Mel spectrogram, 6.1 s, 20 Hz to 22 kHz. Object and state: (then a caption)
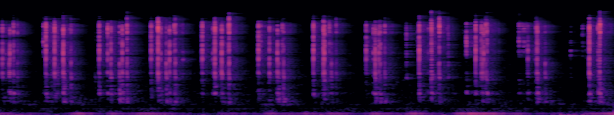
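Plastic candle window light. Long nails tap quickly on the hollow candle tubes of a cream plastic 1980s three-candle window candolier light. The result is rapid bursts of dry, bright clicking that stop short with no ring. A steady low hum runs underneath throughout.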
